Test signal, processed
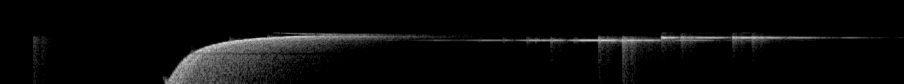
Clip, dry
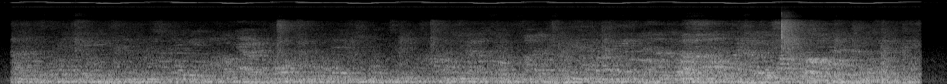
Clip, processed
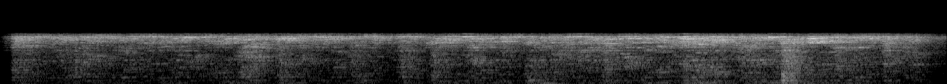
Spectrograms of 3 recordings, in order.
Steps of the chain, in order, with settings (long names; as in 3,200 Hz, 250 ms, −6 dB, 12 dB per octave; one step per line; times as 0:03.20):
high-pass filter 310 Hz 12 dB per octave
reverb reduction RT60 1.5 s
high-shelf EQ 2,500 Hz −9 dB
fake sidechain pumping 157 BPM, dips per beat 1, −24 dB, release 61 ms
high-frequency loss of the air 250 metres
single-tap delay 82 ms −6.5 dB
coupled-rooms reverb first 0.23 s, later 2 s, from −18 dB, DRR −8 dB
voice inversion scrambler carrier 3,900 Hz
barber-pole flanger 7.6 ms +1.9 Hz
level +6.5 dB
